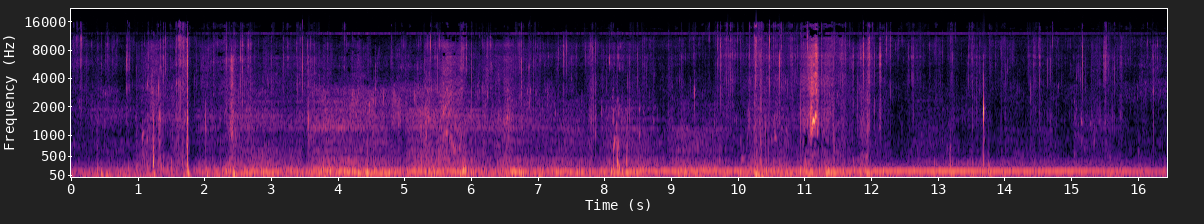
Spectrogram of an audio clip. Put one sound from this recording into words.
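Swimmers kick and splash at the surface, sending bubbles rushing.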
